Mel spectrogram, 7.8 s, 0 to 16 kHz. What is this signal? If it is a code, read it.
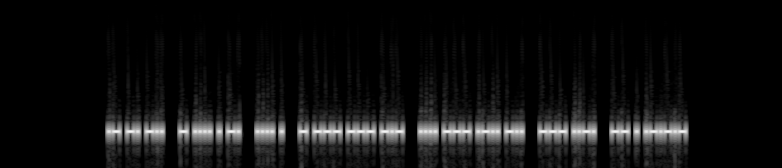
Morse code, heard as a keyed tone, about 52 wpm, 700 Hz. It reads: AND THEN HE TOOK HOLD OF ME.
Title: Sentences from Top 1000 Words - Review Part 2 - 50wpm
